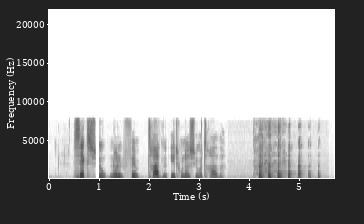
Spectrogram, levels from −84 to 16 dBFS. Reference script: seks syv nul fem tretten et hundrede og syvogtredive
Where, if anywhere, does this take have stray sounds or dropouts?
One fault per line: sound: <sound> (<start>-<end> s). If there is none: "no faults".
sound: dropout (0.9-1.0 s)
sound: laugh (4.1-5.5 s)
